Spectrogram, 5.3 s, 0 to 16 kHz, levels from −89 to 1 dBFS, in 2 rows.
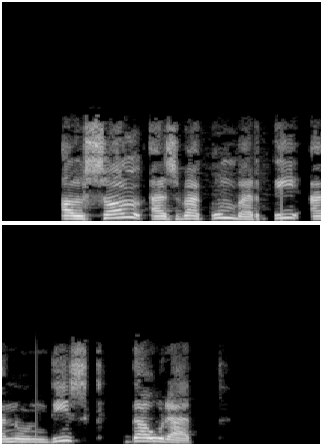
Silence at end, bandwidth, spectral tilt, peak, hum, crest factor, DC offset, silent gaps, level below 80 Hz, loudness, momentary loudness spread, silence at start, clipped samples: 1.1 s; 8 kHz; -4 dB/octave; -2 dBFS; none; 16 dB; under 0.1%; 3.53-3.67 s; -58 dBFS; -16 LUFS; 8 LU; 0.5 s; under 0.1%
